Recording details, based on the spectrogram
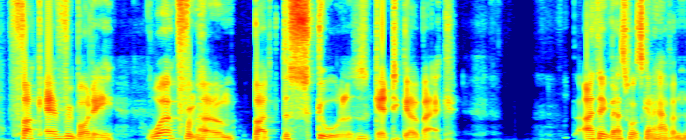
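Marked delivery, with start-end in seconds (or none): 0.1-4.6 mocking put-on voice, lower. Performing the expected lockdown speech after being asked: imitating his voice. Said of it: "do it in his voice".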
